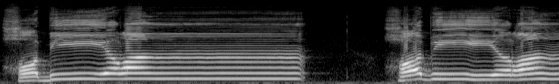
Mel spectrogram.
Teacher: را موٹا ہوگا، خا بھی موٹا ہوگا، یا مدہ ہے، اسے ایک الف کے برابر کھینچ کر پڑھیں گے۔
